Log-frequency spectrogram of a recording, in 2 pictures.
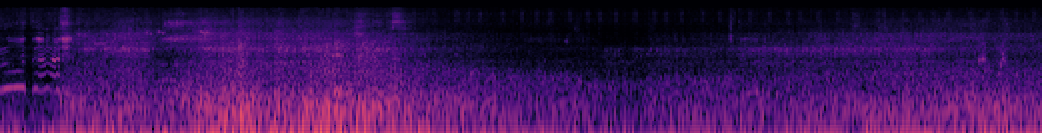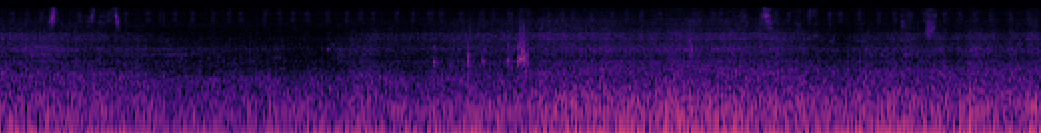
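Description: Strong wind roars and buffets against a microphone.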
